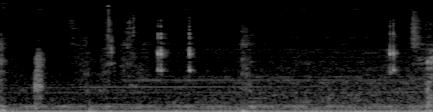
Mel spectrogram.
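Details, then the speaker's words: Flea-market desktop PC gives repeated sharp clicks, roughly one a second, over a low hum but never starts; power supply clicking and cycling. "okay let's start to make a little clicking made several little clicks well you hear that doesn't work"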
